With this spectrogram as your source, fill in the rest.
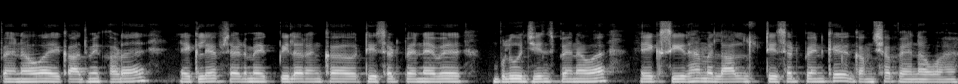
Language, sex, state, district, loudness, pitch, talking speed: Hindi, male, Maharashtra, Aurangabad, -14 LUFS, 130 Hz, 205 wpm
